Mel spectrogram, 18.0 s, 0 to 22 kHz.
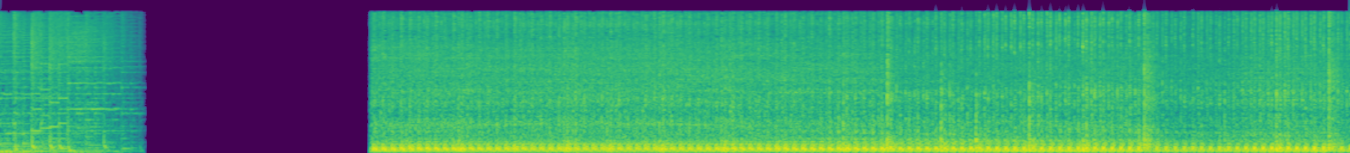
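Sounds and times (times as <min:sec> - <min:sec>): motorcycle engine idling: 0:05.0 - 0:18.0.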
